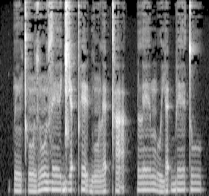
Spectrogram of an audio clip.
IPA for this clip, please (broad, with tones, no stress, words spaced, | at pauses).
pĩ˨kʰũ˨zũ˦ ze˦ɪ̯d͡ʑɛ˦ʔpʰḛ˦˨ɪ̯ ɡũ˨lɛ˦ʔtʰã˦˨ | le˦ɪ̯mu˨jɛ˦ʔ be˦ɪ̯tu˦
